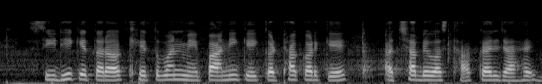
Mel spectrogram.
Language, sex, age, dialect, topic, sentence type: Magahi, female, 31-35, Western, agriculture, statement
